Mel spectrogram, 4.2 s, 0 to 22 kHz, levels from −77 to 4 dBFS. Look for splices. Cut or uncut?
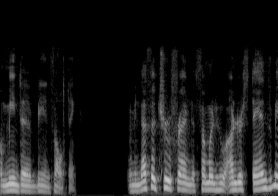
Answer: uncut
